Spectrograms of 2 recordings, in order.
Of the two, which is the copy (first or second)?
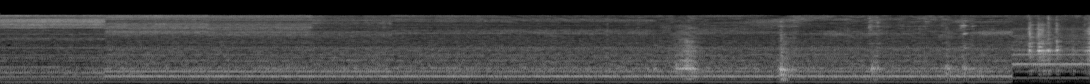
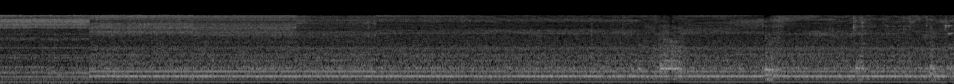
first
